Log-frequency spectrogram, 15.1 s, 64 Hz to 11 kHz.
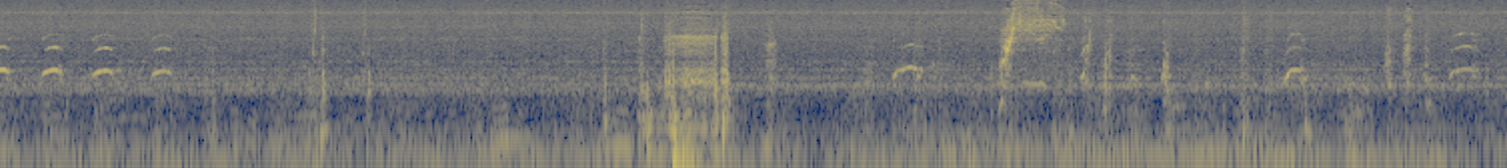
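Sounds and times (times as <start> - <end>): baby monkey screaming: 0.0 - 1.8, 8.9 - 9.3, 10.0 - 11.2, 12.8 - 13.2, 13.8 - 14.9
monkey squeaky calls: 10.0 - 11.1, 12.8 - 13.2, 13.8 - 14.8.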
